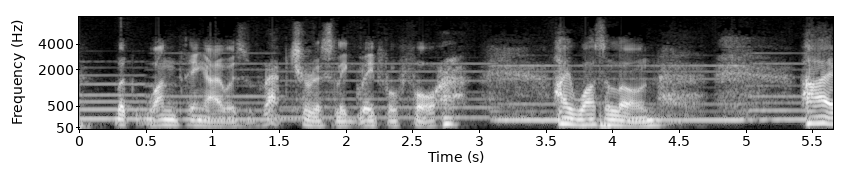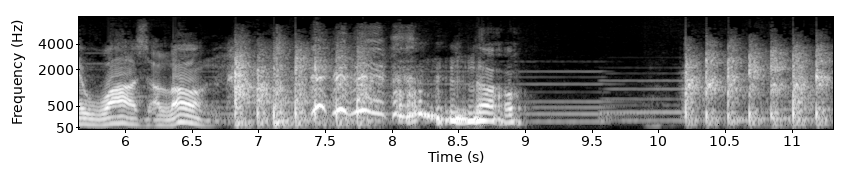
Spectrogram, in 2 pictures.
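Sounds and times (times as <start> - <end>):
held musical tone: 0.0 - 10.2
speech: 0.3 - 9.0
knocking on a door: 6.8 - 7.8, 10.2 - 11.3
laughter: 7.4 - 9.0.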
